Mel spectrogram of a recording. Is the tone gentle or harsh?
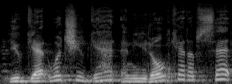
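gentle. It is said in a soft, loving tone. "My precious"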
